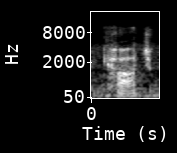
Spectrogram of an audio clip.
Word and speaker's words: Koch: The Koch brothers, Rome, Jerusalem. Well, it's actually pronounced Koch.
